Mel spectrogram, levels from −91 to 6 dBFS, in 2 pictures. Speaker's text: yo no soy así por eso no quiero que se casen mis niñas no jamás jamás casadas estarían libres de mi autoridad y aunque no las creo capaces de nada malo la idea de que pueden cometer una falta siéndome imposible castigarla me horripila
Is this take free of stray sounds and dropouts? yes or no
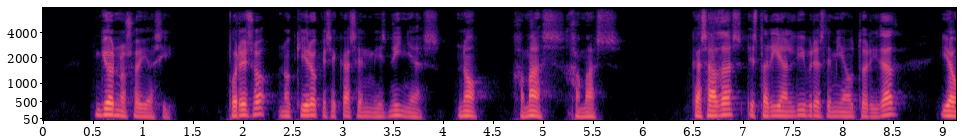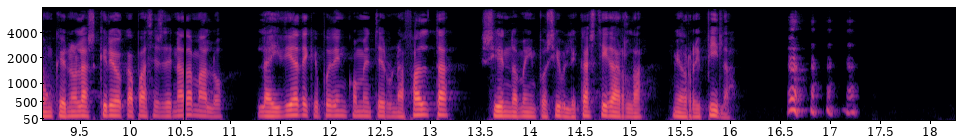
no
